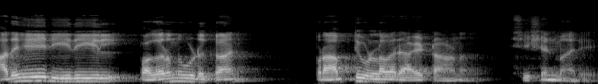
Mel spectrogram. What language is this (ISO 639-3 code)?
mal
